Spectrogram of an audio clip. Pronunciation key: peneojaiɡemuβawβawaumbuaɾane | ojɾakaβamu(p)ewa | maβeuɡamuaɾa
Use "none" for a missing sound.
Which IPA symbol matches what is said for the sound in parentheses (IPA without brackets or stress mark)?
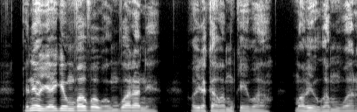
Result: k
